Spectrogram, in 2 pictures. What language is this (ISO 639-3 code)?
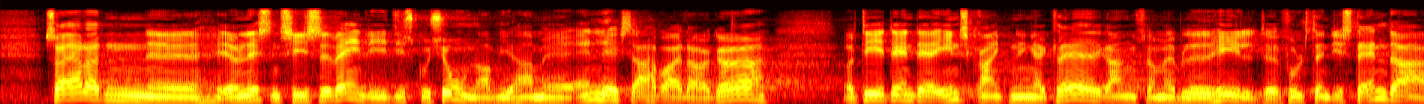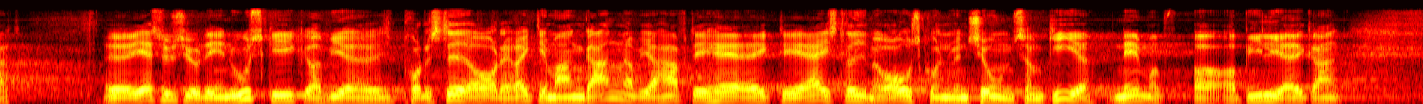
dan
